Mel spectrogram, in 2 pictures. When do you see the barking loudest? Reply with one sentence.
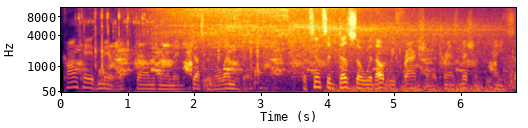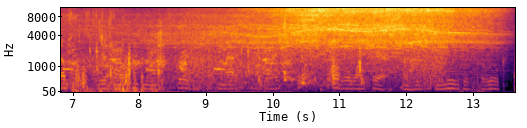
The volume of the barking peaks at 2 seconds.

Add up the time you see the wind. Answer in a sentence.
You can hear the wind for 10 seconds altogether.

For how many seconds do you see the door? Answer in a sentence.
You can hear the door for 2 seconds altogether.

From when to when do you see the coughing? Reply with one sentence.
You can hear the coughing from 9.8 to 11.5 s.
